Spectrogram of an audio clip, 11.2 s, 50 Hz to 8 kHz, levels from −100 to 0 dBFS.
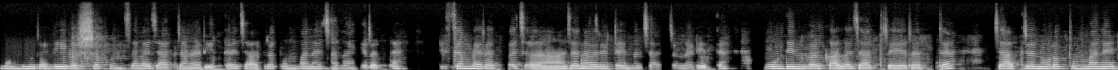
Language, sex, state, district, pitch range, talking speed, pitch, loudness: Kannada, female, Karnataka, Shimoga, 195-225 Hz, 135 wpm, 210 Hz, -18 LUFS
